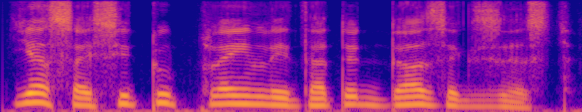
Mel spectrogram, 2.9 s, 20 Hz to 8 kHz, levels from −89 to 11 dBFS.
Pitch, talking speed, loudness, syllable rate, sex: 145 Hz, 185 wpm, -17 LUFS, 4.2 syllables/s, male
